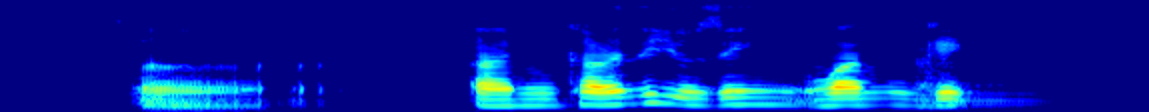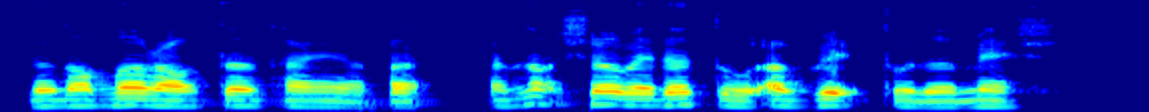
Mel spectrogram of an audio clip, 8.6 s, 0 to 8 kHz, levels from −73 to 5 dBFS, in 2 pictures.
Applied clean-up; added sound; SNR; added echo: neural mask model DeepFilterNet 3.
